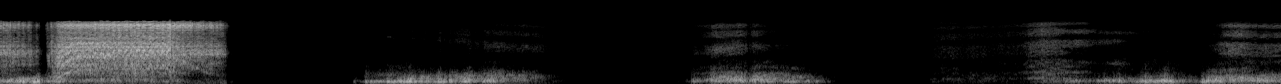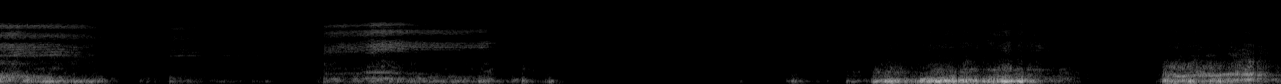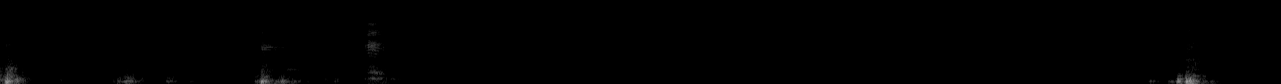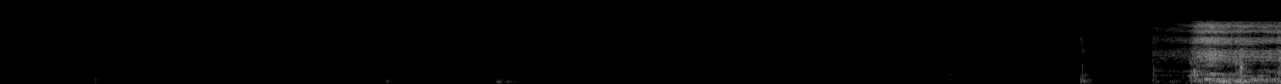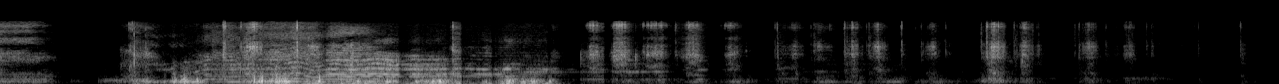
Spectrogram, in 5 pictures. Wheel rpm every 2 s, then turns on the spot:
70, 20, 0, 0, 0, 0, 0, 0, 0, 0, 0, 0, 0, 0, 0, 0, 0, 0, 0, 0, 0, 0, 0, 0, 0, 0, 0, 0, 0, 0, 0, 0.
none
